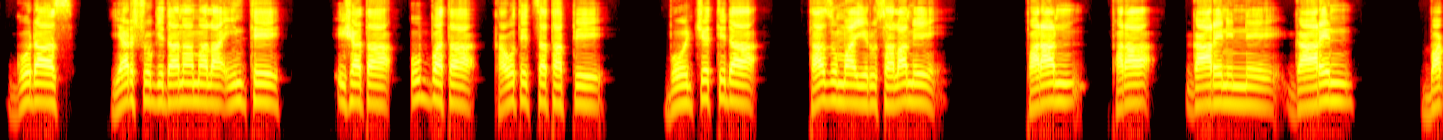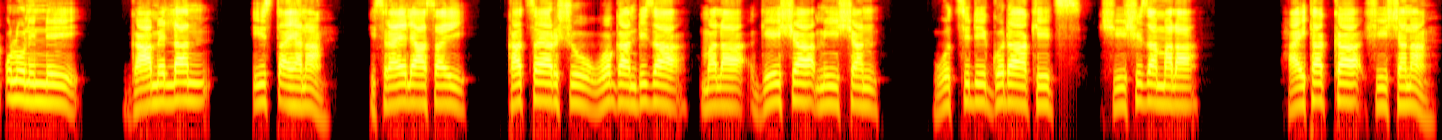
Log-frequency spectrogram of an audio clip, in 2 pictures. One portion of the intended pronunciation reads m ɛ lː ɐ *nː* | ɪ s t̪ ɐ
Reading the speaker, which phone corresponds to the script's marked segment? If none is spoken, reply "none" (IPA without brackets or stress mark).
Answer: n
